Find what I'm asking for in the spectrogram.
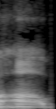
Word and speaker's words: Baal: You know, in the word Baal, you know, Baal, you know, sometimes we say Baal, it's actually pronounced Baal, but the word Baal means to rule over or to marry or to possess or to own.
